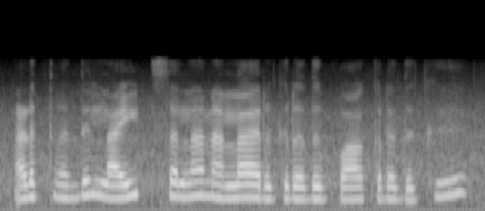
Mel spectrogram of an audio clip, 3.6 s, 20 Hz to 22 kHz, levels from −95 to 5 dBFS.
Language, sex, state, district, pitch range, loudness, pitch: Tamil, female, Tamil Nadu, Kanyakumari, 195-235 Hz, -16 LUFS, 215 Hz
